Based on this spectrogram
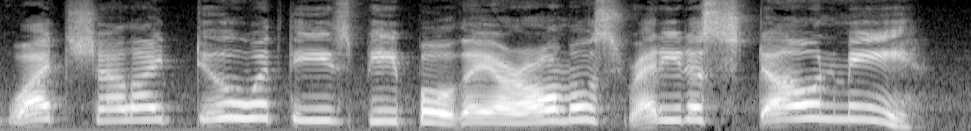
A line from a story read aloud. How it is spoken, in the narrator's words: Moses cried out to the Lord, saying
